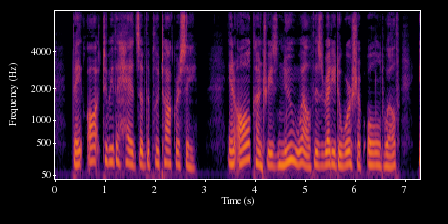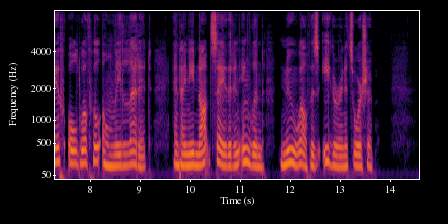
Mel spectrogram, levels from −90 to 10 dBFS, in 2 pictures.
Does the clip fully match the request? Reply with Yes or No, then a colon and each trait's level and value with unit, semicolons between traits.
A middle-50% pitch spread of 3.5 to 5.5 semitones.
No: average, 3.1 semitones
